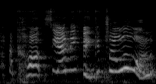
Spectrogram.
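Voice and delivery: high, fast chick voice; loud, squeaky stage whisper with full voice; mock whisper. A narrator's reading. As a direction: rush it out as a nervous chick. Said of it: "whispered Chicken Licken".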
